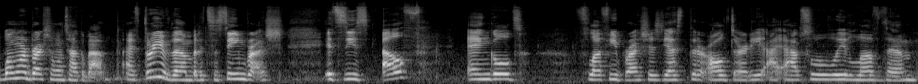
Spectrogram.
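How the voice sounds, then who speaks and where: A woman with an unremarkable speaking voice talks at a moderate pace, her fairly high pitch kept in fairly even intonation. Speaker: beauty vlogger. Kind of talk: casual product review. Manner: casual, filler-heavy.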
